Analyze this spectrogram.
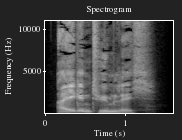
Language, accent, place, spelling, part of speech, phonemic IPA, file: German, Germany, Berlin, eigentümlich, adjective, /ˈaɪ̯ɡn̩tyːmlɪç/, De-eigentümlich.ogg
- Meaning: 1. typical, specific 2. peculiar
